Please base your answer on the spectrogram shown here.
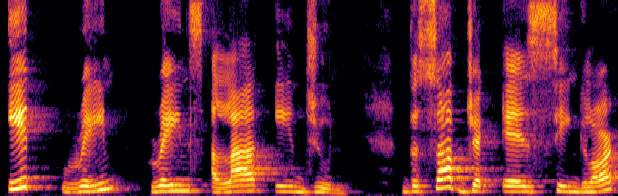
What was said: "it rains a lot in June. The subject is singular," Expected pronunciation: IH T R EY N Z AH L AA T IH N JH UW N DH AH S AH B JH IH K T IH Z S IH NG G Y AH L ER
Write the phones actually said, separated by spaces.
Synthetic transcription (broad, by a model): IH T R EY N S AH L AA T IH N JH UW N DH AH S AH B JH IH K T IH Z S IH NG G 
